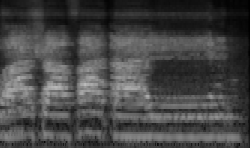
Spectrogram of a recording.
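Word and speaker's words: وَشَفَتَيْنِ: Nah, kalau dia bukan ada di akhir ayat atau di tanda wakaf, maka dia dibacanya kayak ini, wa syafataini. Ya, tetapi karena dia di akhir ayat atau wakaf, maka dibaca wa syafatain.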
